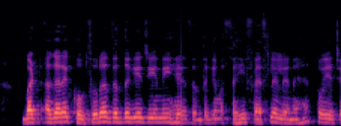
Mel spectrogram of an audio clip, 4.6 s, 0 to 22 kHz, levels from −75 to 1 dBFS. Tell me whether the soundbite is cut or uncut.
cut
